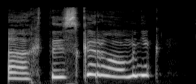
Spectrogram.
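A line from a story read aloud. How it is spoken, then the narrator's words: Giggling. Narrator (Russian): хихикала она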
